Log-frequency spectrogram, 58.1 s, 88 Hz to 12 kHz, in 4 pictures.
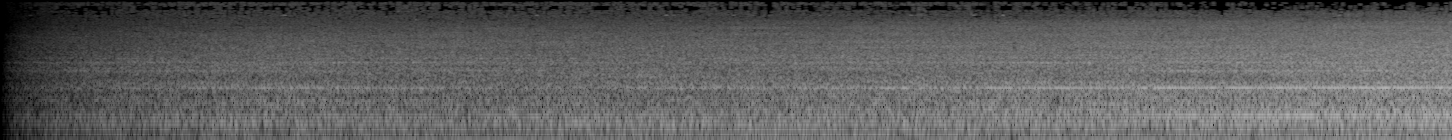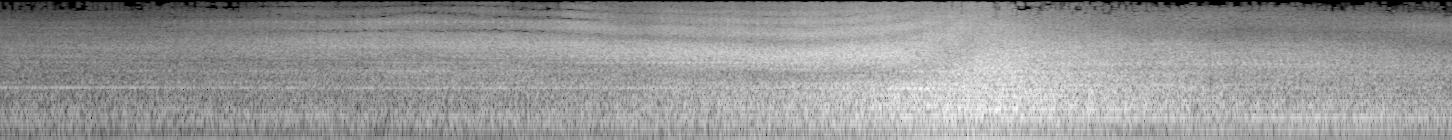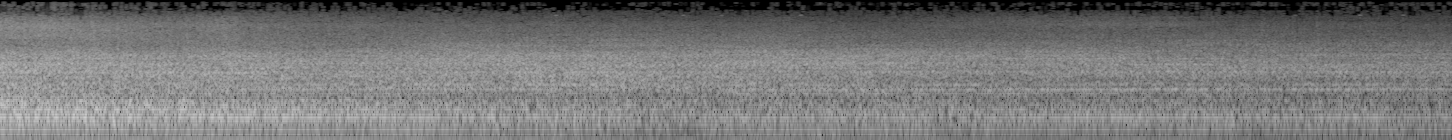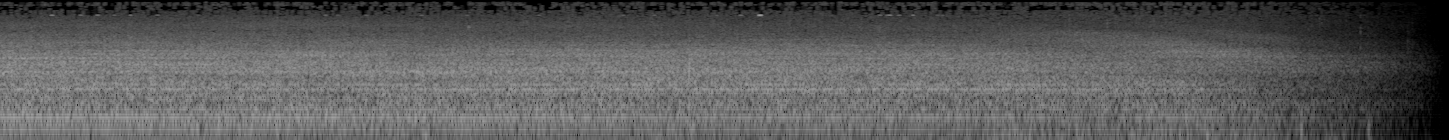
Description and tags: Mercedes Benz 170 SV, vm 1954, mersu. Lähestyy kaukaa, ohiajo vasemmalta oikealle, etääntyy.
Paikka/Place: Suomi / Finland / Kitee, Kesälahti
Aika/Date: 16.08.2001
